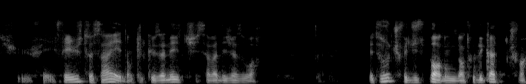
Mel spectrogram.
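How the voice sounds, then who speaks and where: A man with a fairly low pitch and a dark, mellow tone talks at a very fast pace, yet with long, frequent pauses. His loudness swings widely and his pitch varies in an ordinary way, in a dry, close sound with no echo. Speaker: podcast co-host. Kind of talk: casual chat.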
